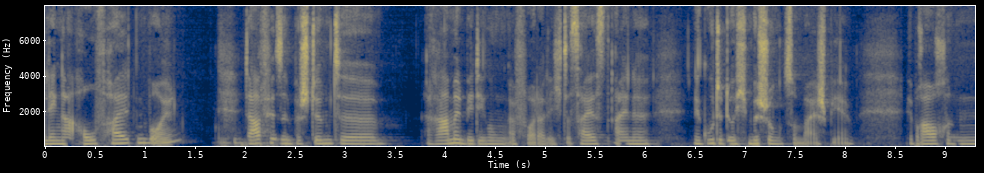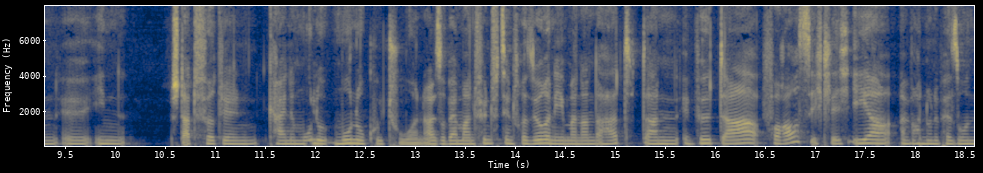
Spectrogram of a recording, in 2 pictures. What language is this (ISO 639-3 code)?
deu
